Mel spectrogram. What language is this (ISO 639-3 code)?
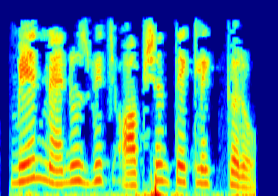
pan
